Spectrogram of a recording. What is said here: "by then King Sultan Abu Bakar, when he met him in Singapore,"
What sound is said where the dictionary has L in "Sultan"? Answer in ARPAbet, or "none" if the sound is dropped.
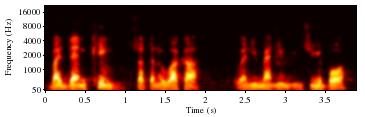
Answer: none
